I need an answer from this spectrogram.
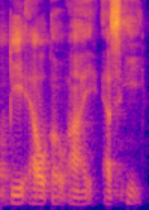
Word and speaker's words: Blois: How do you spell B-L-O-I-S-E? I assume it's Blois, because French leave the end off.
